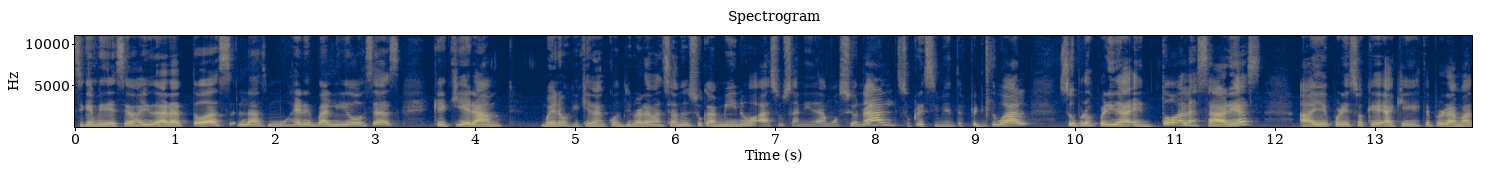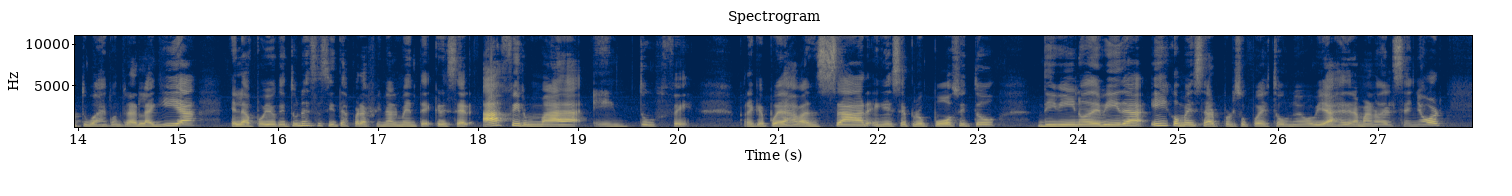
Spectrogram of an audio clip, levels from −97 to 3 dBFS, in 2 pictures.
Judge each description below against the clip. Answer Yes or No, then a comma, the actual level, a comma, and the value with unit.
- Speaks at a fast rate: No, average, 180 wpm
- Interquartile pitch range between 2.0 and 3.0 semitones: No, average, 3.4 semitones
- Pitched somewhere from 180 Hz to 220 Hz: Yes, medium, 185 Hz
